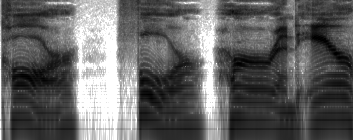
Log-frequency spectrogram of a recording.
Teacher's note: the sound starts as a vowel, and curls toward R at the end. These are R colored vowels.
